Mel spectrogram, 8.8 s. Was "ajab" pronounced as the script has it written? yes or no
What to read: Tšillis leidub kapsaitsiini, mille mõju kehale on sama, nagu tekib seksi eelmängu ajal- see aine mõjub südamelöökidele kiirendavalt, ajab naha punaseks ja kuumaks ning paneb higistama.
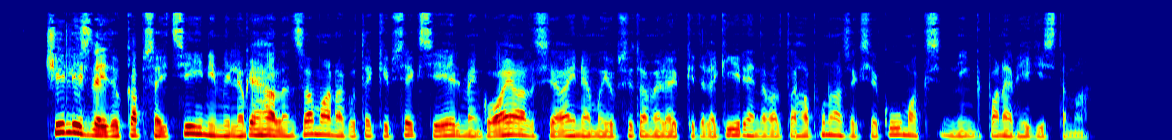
no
